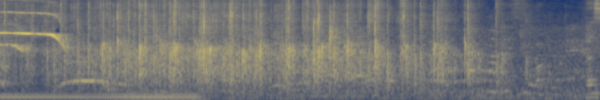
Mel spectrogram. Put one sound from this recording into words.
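A live band plays loudly on drums and electric guitars, then stops.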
